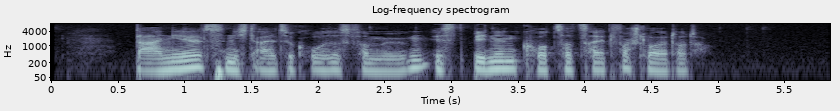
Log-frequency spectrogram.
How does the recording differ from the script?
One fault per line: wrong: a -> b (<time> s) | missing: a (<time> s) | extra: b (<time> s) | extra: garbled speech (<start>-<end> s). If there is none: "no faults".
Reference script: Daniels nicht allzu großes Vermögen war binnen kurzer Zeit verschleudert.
wrong: war -> ist (2.9 s)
